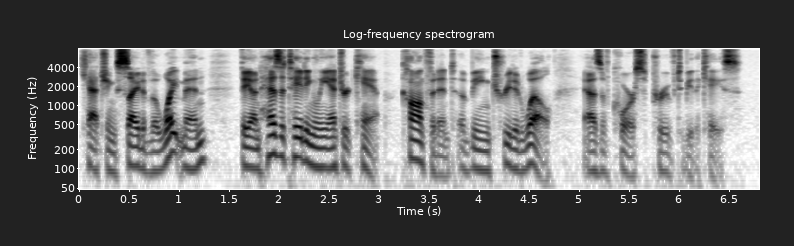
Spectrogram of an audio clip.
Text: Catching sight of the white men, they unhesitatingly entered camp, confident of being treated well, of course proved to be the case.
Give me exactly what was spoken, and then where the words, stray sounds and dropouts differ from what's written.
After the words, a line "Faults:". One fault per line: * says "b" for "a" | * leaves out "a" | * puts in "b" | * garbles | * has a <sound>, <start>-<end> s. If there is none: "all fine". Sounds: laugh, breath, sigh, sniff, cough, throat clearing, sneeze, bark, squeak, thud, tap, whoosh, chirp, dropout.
Catching sight of the white men, they unhesitatingly entered camp, confident of being treated well, as of course proved to be the case.
Faults:
* puts in "as"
